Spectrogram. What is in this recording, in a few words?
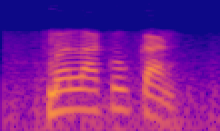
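"melakukan", Indonesian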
